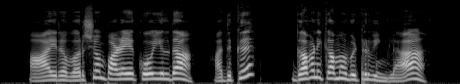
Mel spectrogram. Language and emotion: Tamil, angry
